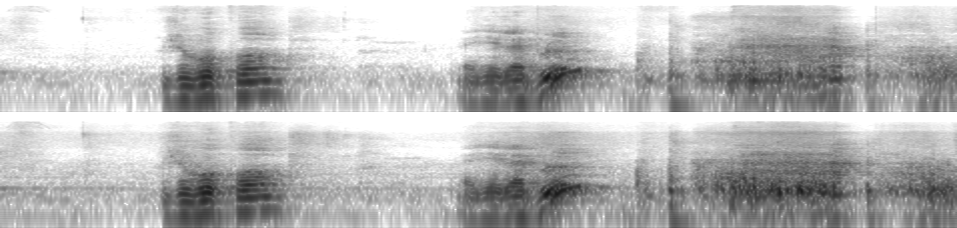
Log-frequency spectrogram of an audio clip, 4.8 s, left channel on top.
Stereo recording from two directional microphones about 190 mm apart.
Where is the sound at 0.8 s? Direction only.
35° left (ahead or behind).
